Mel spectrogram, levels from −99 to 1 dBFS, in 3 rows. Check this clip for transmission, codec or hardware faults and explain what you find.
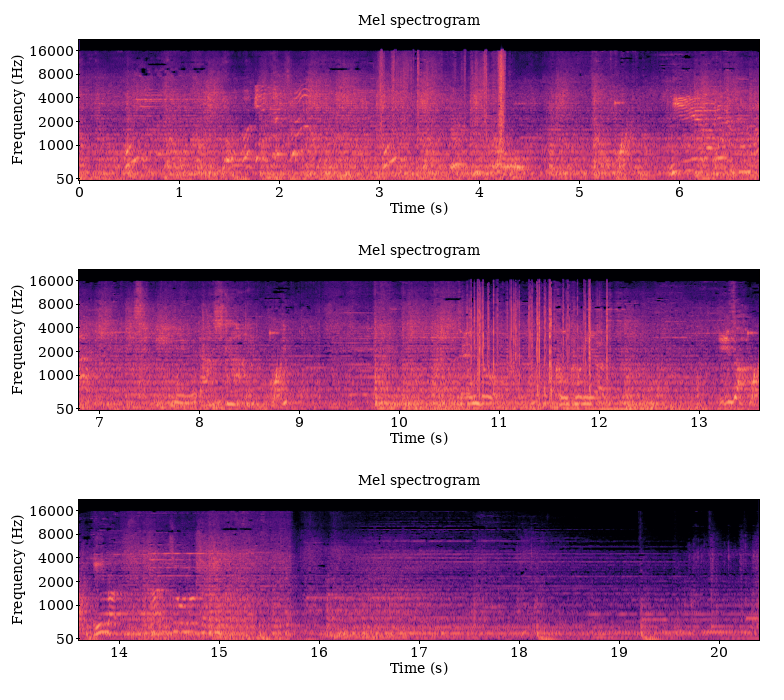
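Two bursts of cable scratch noise are present, from 2.94 to 4.32 s and again from 10.62 to 12.12 s. Each is a dense, irregular crackle laid over the sound: the first sits around 5 dB below it, the second is roughly as loud as the programme itself. The likely cause is a worn cable, connector or control being handled, so its contact resistance fluctuates rapidly and injects this rustling noise for as long as it moves.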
